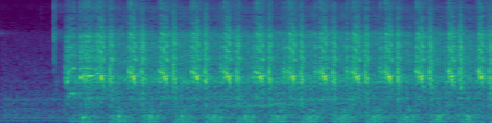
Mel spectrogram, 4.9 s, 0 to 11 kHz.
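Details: Kawasaki ER6n project bike, first start-up attempt on a borrowed new battery with old fuel in the lines: starter cranks steadily three turns a second with even compression beats, never catches. Crank no start; owner unsure whether spark is present.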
